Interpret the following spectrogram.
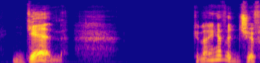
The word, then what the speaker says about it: Gen: And his first name is pronounced Gen.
